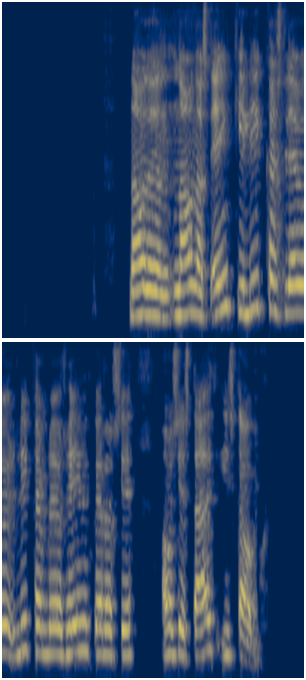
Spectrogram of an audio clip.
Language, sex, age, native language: Icelandic, female, 60-69, Icelandic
